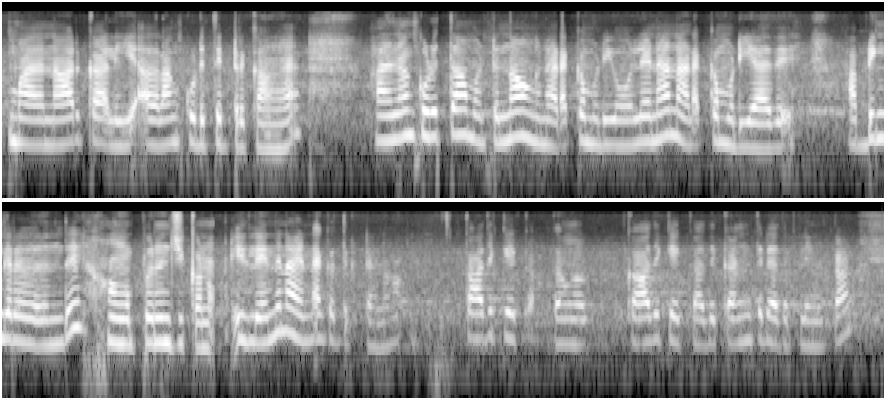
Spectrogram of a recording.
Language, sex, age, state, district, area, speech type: Tamil, female, 30-45, Tamil Nadu, Thanjavur, urban, spontaneous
